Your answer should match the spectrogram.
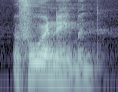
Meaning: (noun) intention, resolve, resolution; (verb) to intend
- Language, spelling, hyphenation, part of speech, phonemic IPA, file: Dutch, voornemen, voor‧ne‧men, noun / verb, /ˈvoːrˌneː.mə(n)/, Nl-voornemen.ogg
